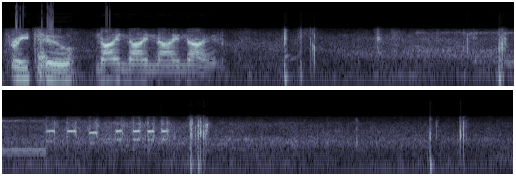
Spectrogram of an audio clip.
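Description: A quick run of short touch-tone dialing beeps on a telephone line to a number one crossbar exchange, following warbling tones at the start, with scattered sharp clicks and a steady hum of line noise throughout.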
